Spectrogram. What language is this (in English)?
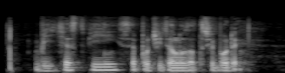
Czech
